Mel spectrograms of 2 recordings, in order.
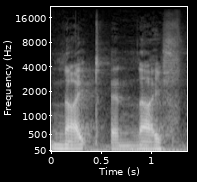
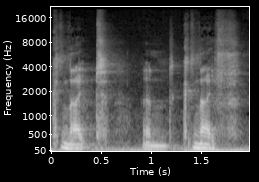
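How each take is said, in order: First: Each word starts with an n sound. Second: Each word starts with a k sound. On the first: This is the modern English form of the words. "by removing the initial k sound" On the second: This is the older form of the words. "things that begin with kn"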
